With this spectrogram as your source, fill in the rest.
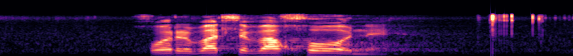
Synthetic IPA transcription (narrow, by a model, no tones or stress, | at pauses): ɣʊɾɪbat͡ɬʼɛβak͡xʰɔːnɛ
